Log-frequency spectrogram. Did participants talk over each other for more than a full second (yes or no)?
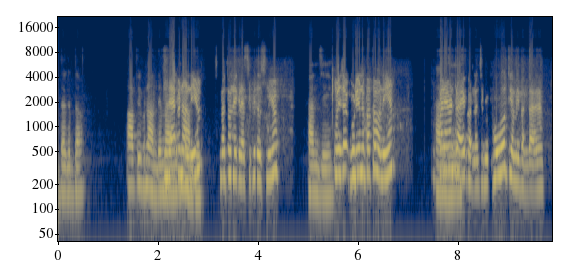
no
